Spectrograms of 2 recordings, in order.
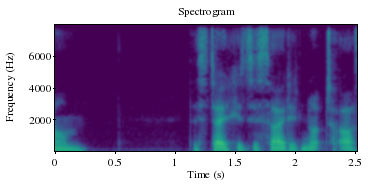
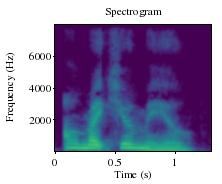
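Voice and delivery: motherly village wife; 11 semitones higher, 8 dB louder than usual. A narrator's reading. Blacksmith's wife voiced.

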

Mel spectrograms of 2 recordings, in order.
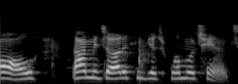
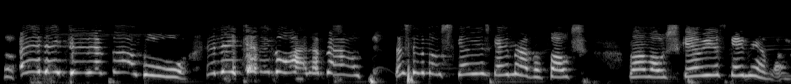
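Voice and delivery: mock play-by-play; 5 semitones higher than usual. Calls the game like an announcer.

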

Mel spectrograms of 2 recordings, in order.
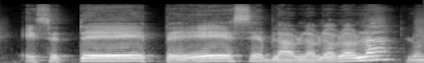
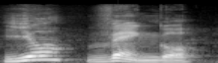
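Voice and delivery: slow, each word set apart; slow modelling; slower than usual. Shown as a demonstration. Teacher gives learners the conjugation to repeat, slowly.

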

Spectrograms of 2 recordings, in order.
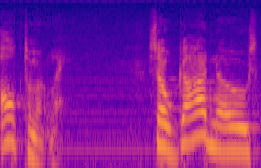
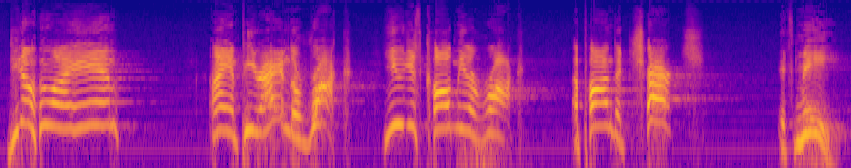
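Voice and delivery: shouted high and loud, full of himself; arrogant boast; 12 semitones higher, 10 dB louder than usual. Retold or imitated. Peter boasting to Jesus that he is the rock, shouting high and loud. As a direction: belt out the boast as a cocky Peter. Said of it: "I'm sure Peter thought".

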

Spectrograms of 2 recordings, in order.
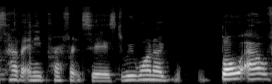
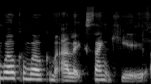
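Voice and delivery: ordinary talk, nothing marked

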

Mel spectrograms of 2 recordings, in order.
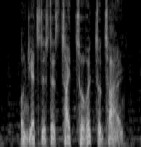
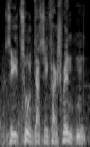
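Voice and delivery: angry; 8 semitones higher than usual. Acted. Orders them away.

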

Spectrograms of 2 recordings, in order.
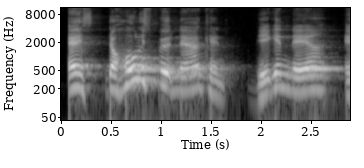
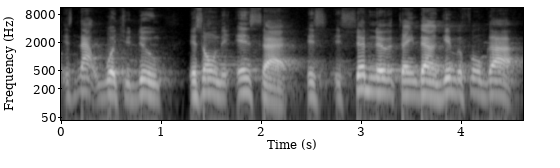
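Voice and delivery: normal talking voice

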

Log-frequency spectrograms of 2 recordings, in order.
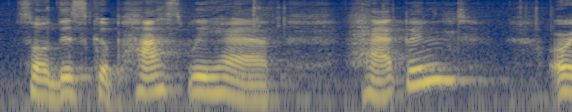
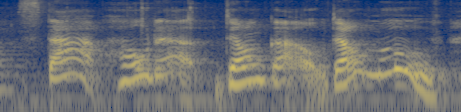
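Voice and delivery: high, soft pretend pleading to stay; imitated plea; 11 semitones higher, 4 dB quieter, slower than usual. Reader voicing the feminine card halting her partner, high imitated plea. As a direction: act out begging someone to wait, pitch climbing. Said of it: "it looks like she's saying".

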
